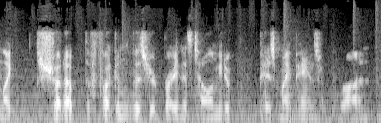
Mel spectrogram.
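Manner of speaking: ordinary talk, nothing marked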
